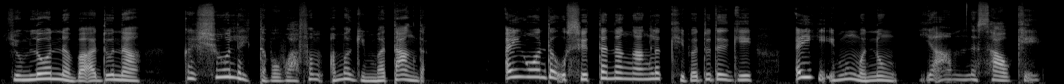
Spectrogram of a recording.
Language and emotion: Manipuri, sad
